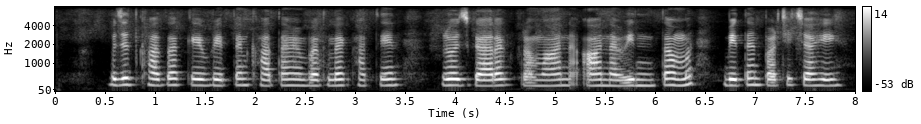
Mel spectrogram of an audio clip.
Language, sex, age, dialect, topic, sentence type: Maithili, female, 41-45, Eastern / Thethi, banking, statement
